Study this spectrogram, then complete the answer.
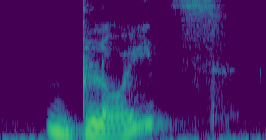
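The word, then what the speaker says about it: Blitzø: It's uh it's Blitz, I guess. The O is silent. Blitz.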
